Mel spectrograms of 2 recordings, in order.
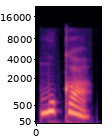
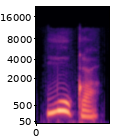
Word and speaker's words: мука: Ще один поширений випадок- мука. Хоча це слово є у словниках, але маркується як розмовне та просторічне. З наголосом на у мука. Воно взагалі означає страждання.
